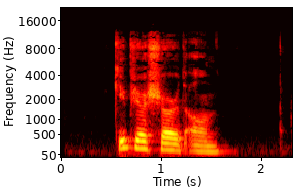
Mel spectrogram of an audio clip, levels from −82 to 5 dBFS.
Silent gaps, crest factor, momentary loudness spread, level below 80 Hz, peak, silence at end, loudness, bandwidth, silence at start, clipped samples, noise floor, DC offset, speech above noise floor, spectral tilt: none; 16 dB; 13 LU; -64 dBFS; -8 dBFS; 0.75 s; -23 LUFS; 13 kHz; 0.55 s; under 0.1%; -67 dBFS; under 0.1%; 45 dB; -4.5 dB/octave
